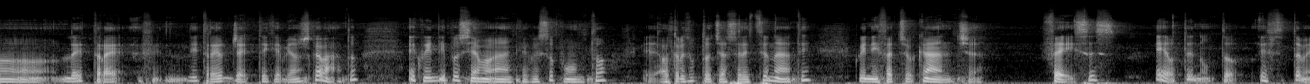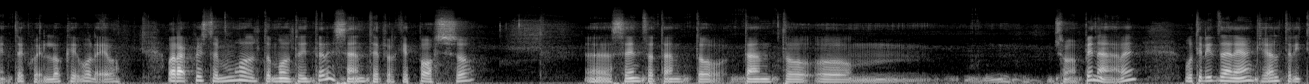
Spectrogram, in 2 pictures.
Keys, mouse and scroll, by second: 9.2 Delete, 11.7-13.6 middle drag, 15.4-17.2 middle drag, 20.9-22.6 middle drag.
